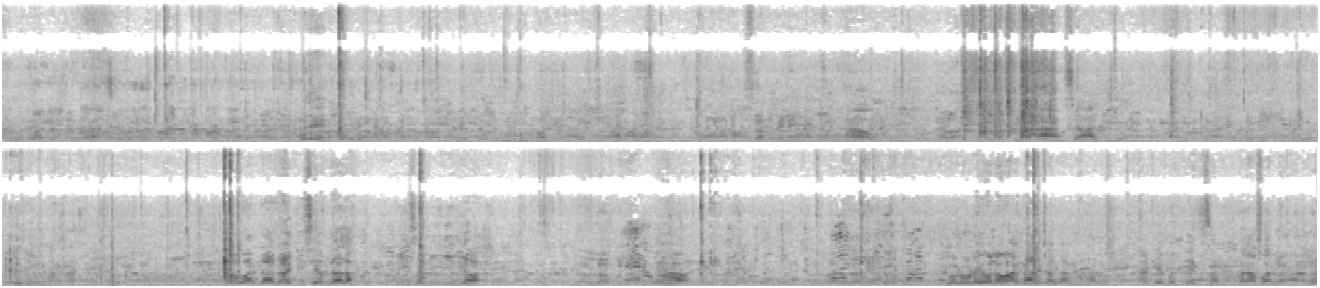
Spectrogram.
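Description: A crowd of men talks in the background outdoors.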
